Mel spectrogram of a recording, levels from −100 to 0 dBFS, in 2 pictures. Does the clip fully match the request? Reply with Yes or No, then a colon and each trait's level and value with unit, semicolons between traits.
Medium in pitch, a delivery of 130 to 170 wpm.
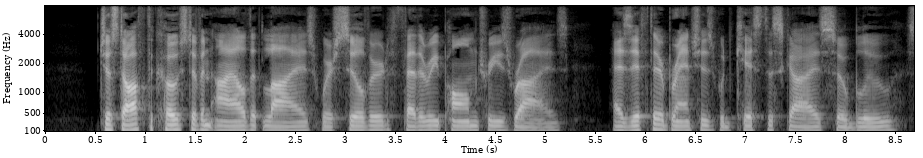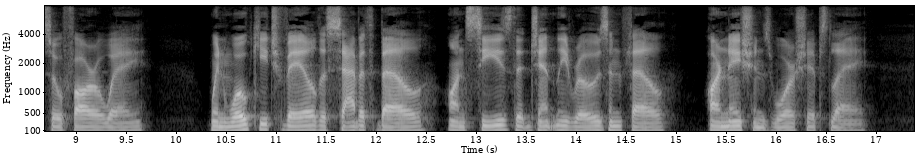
No: low, 100 Hz; average, 160 wpm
